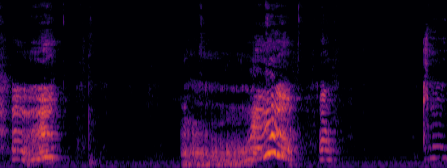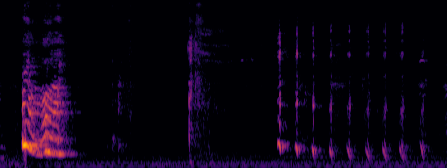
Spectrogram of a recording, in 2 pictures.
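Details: Maddie the Great Dane bickering indoors with Jack the cat over their favourite chair: drawn-out moaning growls, then a run of short, quick barks near the end, with a person's voice and laughter between.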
